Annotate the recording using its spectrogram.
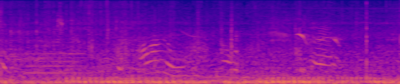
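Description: A few short, high-pitched children's shouts or squeals with rising and falling pitch, over a steady low rumble.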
